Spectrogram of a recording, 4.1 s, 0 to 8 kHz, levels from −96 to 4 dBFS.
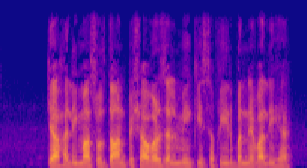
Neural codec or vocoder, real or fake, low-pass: none; real; 7.2 kHz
